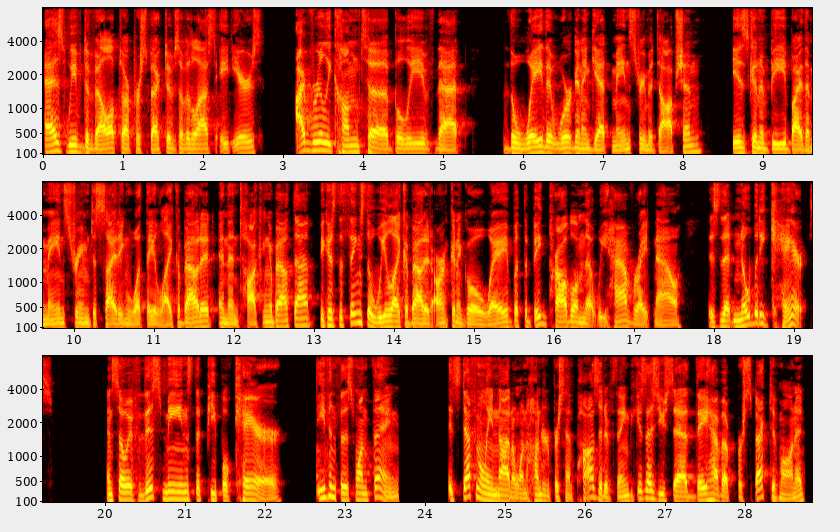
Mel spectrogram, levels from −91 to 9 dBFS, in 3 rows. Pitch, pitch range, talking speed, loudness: 110 Hz, 95-130 Hz, 205 wpm, -19 LUFS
